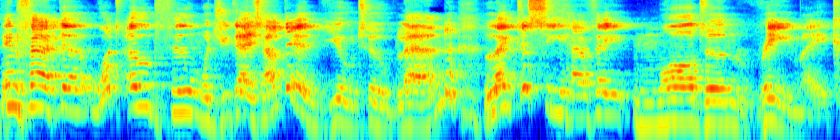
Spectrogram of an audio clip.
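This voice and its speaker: A man does a put-on character voice at a high pitch. He goes at a very slow pace, with a slight echo. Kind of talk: campy horror host. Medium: solo performance. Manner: chatty, rambling, punctuated by gleeful chuckles.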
